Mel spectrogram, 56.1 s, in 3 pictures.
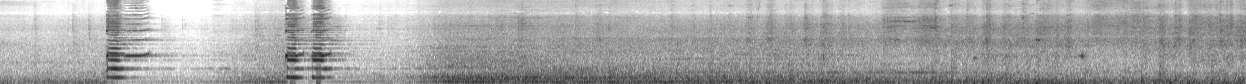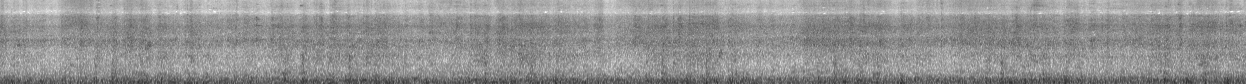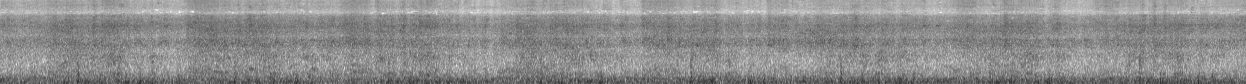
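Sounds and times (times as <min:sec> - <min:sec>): train wheels clattering over rails: 0:00.0 - 0:02.6, 0:03.5 - 0:56.0
locomotive drone: 0:00.0 - 0:17.9.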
